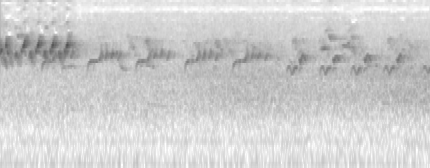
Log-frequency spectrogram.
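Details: Arizona recording of a blue-throated flycatcher: a series of clear upslurred whistled notes, about two per second, after a brief burst of high twittering, over low background noise.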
